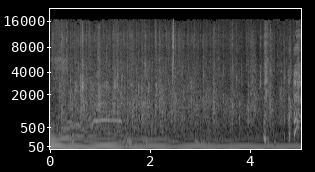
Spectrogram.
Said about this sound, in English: Awesome. Thank you so much. Amazing worship team. Keep your applause going.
